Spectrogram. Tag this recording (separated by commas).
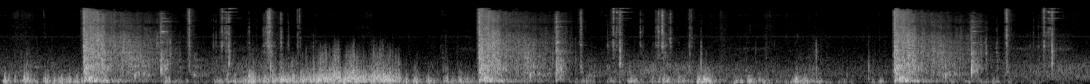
outside, rural or natural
